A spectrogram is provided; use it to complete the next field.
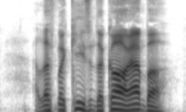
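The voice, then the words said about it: Boston Rob impression. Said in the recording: “to do a Boston Rob impression. And I would do an impression of him speaking. But I can't. All I can do is this.”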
